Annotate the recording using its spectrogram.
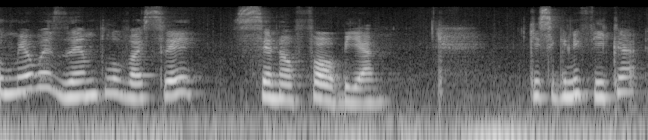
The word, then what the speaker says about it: xenofobia: Então, quando o X está no início da palavra, ele é pronunciado como se fosse uma C do português, xenofobia.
